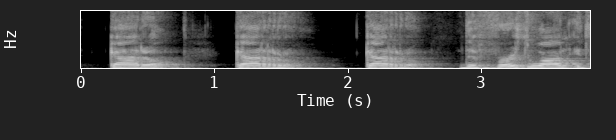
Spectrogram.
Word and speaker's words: carro: The first one is caro, which is expensive, and the second one is carro, which is car. So car, expensive, in Spanish is carro, caro.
